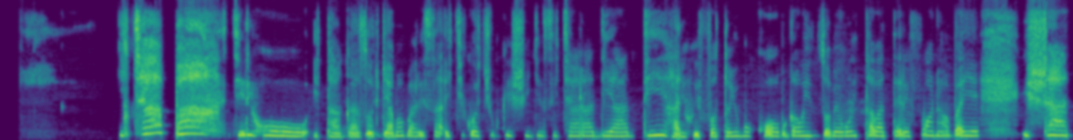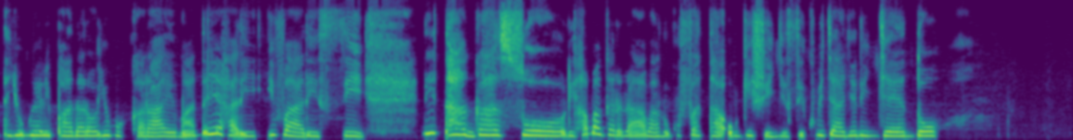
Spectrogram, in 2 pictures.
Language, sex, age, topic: Kinyarwanda, female, 36-49, finance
